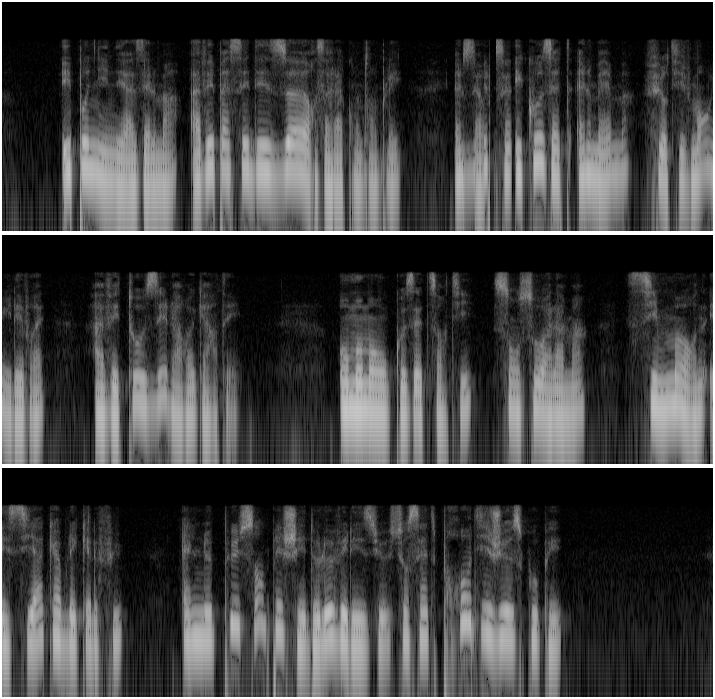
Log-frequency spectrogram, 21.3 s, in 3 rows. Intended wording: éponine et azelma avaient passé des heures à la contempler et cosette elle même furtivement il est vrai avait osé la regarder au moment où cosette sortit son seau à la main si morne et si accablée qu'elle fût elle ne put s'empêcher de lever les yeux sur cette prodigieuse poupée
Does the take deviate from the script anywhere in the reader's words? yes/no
yes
